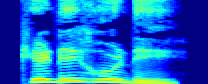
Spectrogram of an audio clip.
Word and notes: ಕಡೆಹುಟ್ಟು: kaḍehuṭṭu

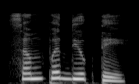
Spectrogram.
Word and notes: ಸಂಪದ್ಯುಕ್ತೆ: sampadyukte

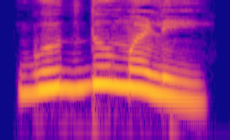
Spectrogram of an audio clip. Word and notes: ಗುದ್ದುಮೊಳ: kannada; guddu moḷa

